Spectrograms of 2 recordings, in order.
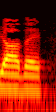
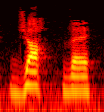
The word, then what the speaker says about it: Yahweh: because sometimes it's Yahweh and sometimes it's Jahweh. But remember that there is no such term, there is no such sound as J in the Hebrew language. It's the Hebrew letter Yod, pronounced like a Y.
